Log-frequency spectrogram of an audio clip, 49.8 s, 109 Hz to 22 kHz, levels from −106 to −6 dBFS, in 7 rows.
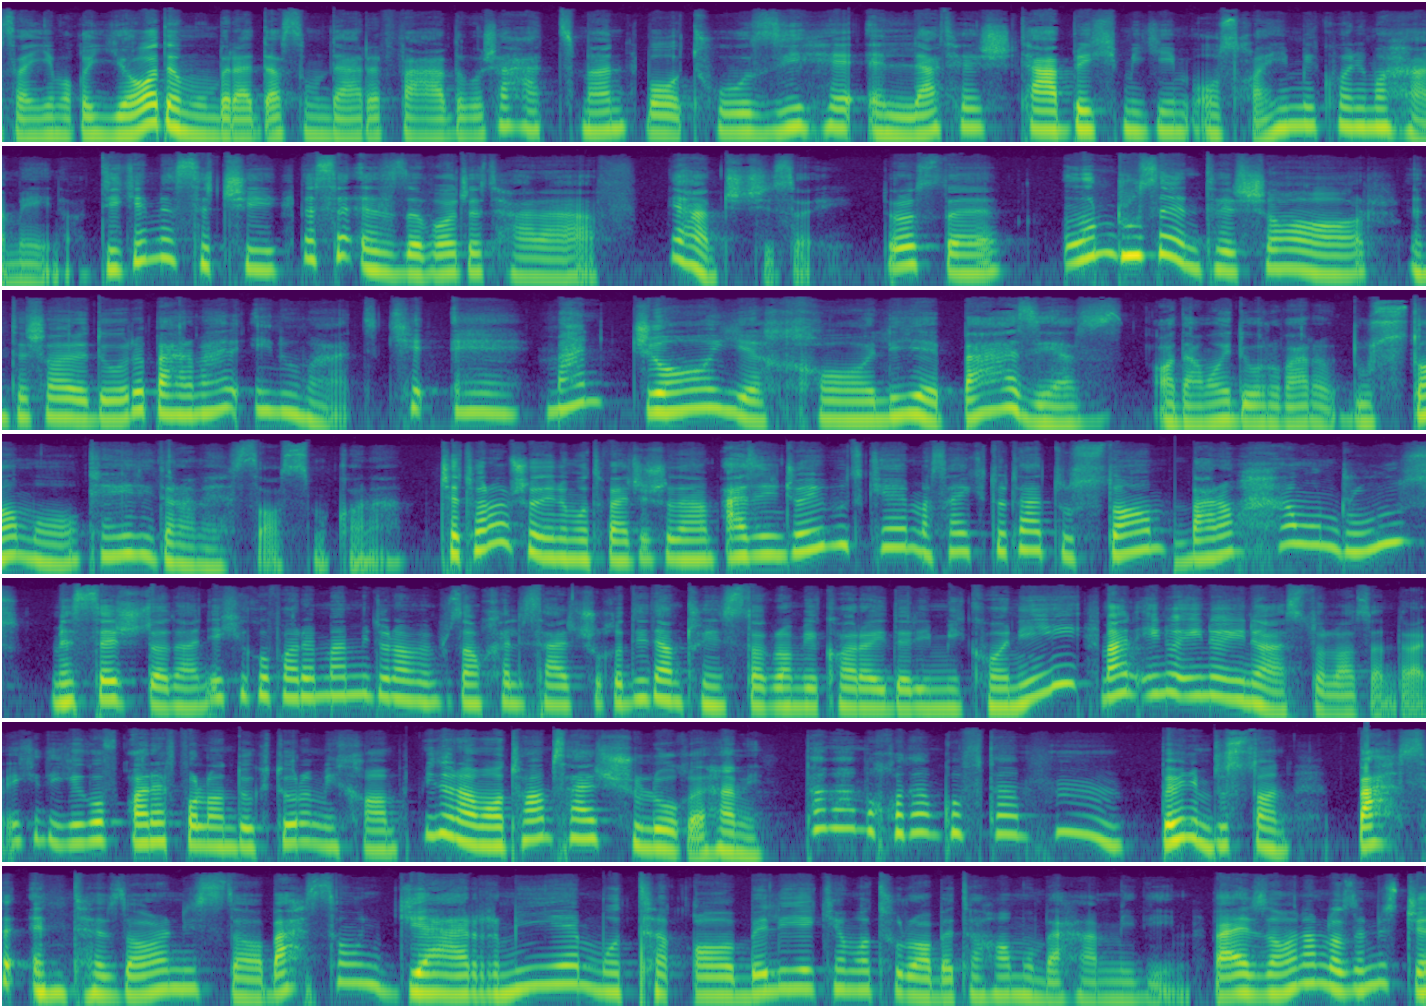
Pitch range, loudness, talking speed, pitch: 170-240 Hz, -25 LUFS, 170 wpm, 200 Hz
